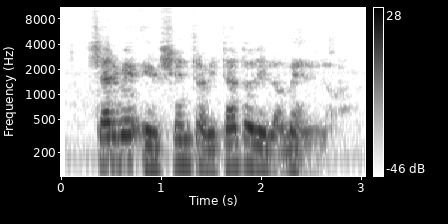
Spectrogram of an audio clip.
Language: Italian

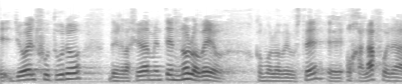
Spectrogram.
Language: Spanish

